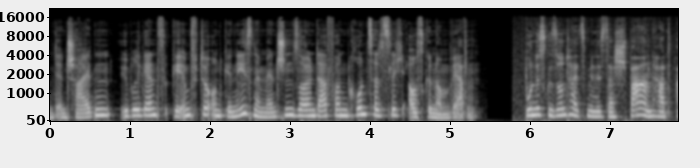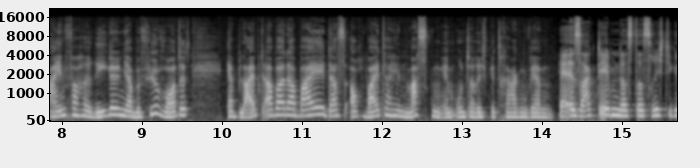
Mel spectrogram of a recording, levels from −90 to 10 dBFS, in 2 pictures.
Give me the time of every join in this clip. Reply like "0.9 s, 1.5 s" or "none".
14.2 s

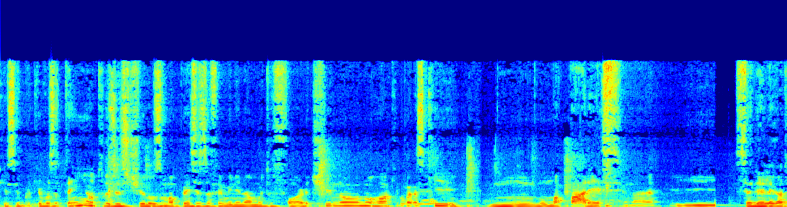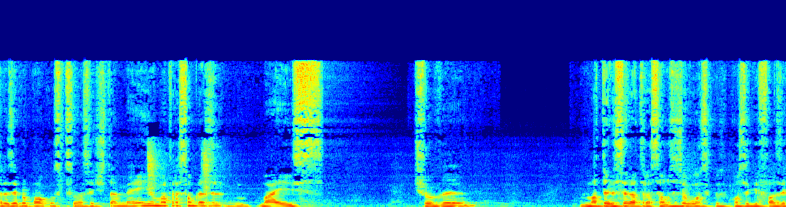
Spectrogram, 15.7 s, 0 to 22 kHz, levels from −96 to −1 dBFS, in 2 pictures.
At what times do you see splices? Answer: 4.8 s

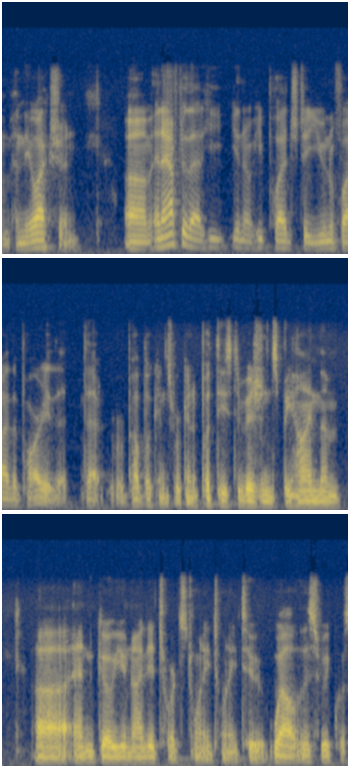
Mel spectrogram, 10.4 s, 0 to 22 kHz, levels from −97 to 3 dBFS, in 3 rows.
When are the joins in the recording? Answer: none

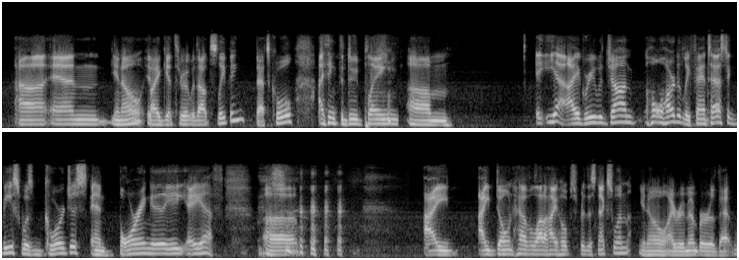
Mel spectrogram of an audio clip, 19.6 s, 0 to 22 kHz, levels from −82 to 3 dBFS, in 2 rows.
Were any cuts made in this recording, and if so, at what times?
5.3 s, 18.2 s

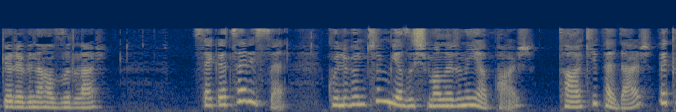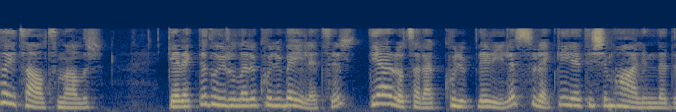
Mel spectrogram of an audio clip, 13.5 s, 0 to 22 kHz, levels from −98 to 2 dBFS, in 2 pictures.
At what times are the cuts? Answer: none

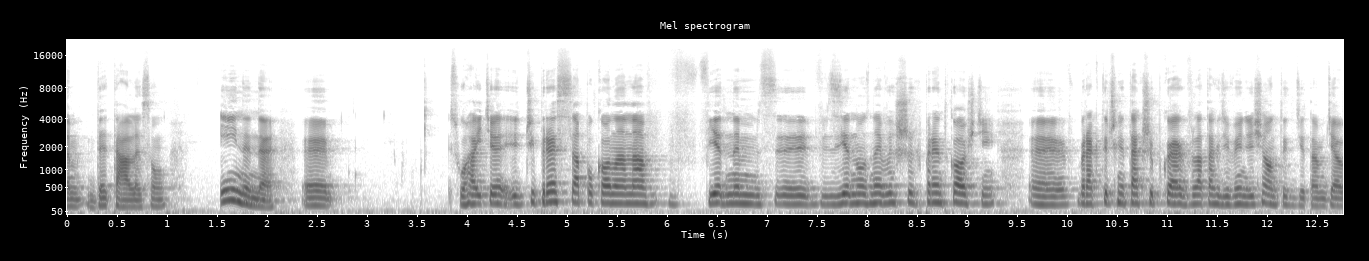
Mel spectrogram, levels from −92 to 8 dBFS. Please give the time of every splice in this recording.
none

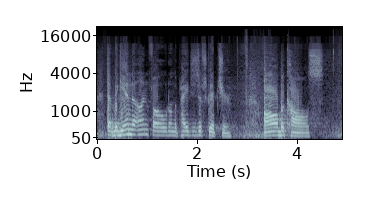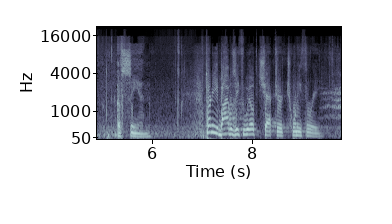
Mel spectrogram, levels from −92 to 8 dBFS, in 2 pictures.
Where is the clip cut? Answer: 8.1 s

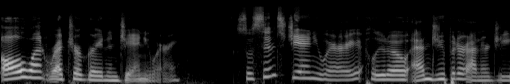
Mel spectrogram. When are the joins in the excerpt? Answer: 3.6 s

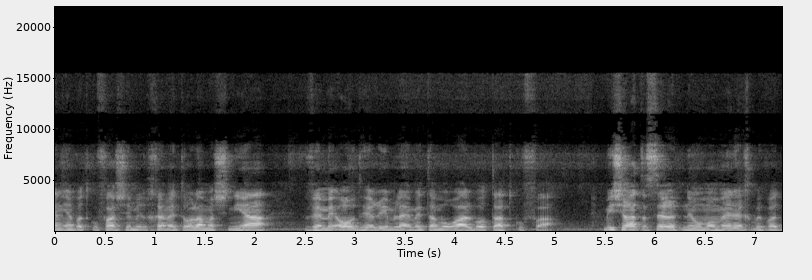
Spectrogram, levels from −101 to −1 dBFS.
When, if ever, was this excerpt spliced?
5.4 s

